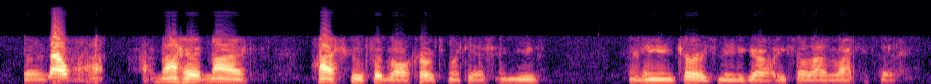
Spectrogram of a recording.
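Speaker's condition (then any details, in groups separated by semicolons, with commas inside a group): Parkinson's disease; diagnosed about two years ago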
